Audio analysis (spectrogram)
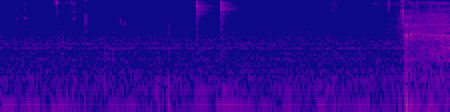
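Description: A mouse click on the OK button in Excel macro-recording software, a few small sharp clicks spread through the span, plus one sharper clear click near the end, close and fairly quiet with no talking.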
